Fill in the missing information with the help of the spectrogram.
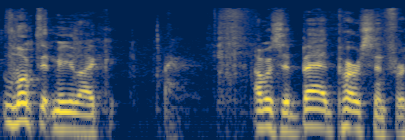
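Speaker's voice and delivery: usual speaking voice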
